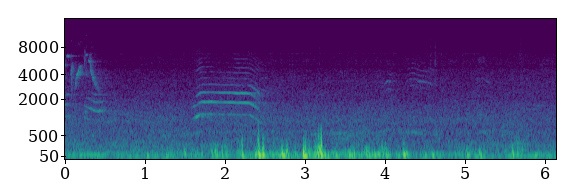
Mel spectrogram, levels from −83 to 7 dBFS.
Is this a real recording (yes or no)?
yes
